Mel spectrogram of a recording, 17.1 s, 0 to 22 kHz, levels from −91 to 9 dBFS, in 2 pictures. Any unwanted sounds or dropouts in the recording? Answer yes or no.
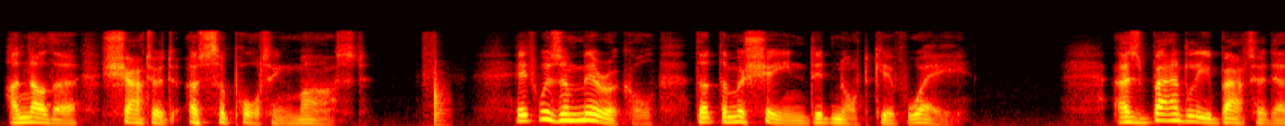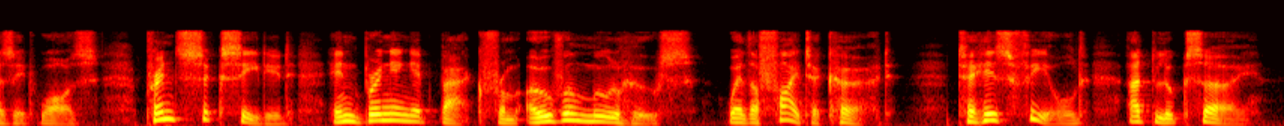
yes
